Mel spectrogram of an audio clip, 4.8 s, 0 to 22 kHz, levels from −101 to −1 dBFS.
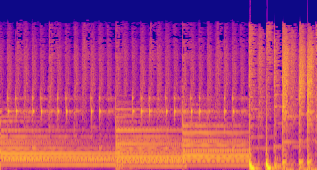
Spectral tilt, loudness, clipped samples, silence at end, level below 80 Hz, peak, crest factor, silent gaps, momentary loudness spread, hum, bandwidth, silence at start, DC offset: -4 dB/octave; -18 LUFS; under 0.1%; 0 s; -24 dBFS; 0 dBFS; 18 dB; none; 9 LU; none; 13.5 kHz; 0 s; under 0.1%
